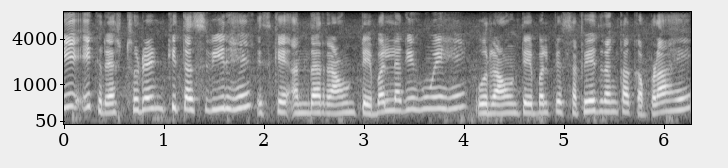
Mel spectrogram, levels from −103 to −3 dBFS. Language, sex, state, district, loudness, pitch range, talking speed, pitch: Hindi, female, Bihar, Sitamarhi, -15 LUFS, 210-285 Hz, 210 wpm, 230 Hz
